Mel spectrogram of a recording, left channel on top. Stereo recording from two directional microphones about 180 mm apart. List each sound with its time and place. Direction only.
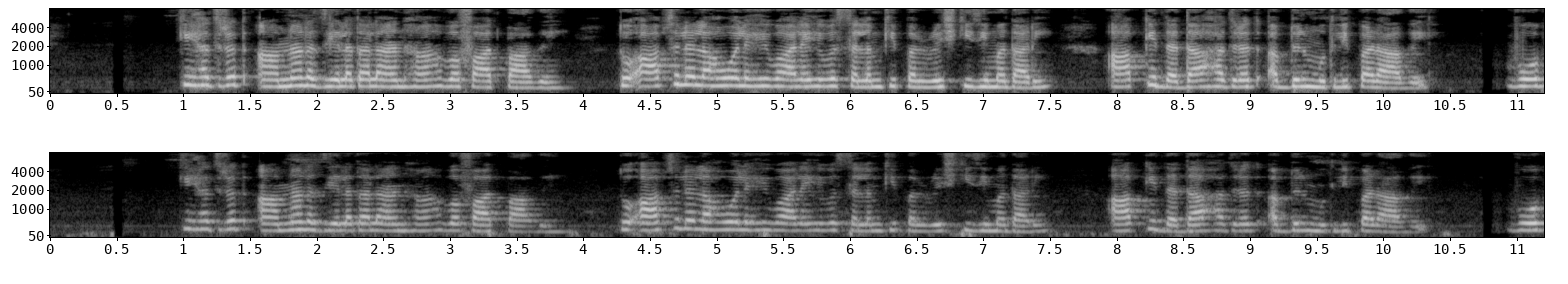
0.9 s a woman's voice: 35° left (ahead or behind)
